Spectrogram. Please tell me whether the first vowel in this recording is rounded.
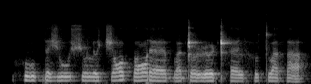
yes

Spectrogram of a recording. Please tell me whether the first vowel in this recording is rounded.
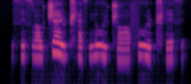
no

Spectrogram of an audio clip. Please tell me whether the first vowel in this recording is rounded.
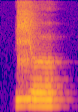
no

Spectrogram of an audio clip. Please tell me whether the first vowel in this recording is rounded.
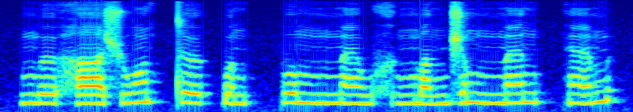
yes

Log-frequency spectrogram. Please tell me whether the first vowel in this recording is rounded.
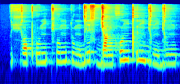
yes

